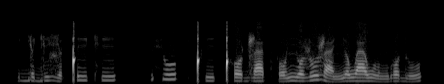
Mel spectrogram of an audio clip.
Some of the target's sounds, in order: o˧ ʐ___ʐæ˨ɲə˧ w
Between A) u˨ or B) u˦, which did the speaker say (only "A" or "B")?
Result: B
